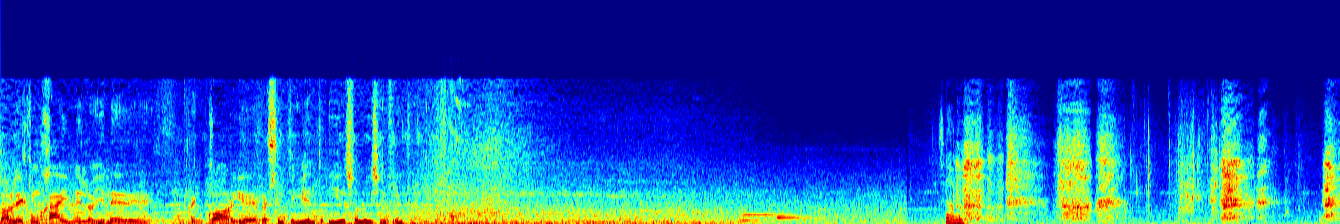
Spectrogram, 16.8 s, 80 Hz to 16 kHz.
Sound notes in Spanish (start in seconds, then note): 12.8 El solloza; 15.2 Exhala y luego jadea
